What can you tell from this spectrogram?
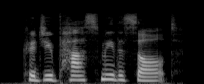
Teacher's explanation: listen to the way my voice rises on could you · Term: intonation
